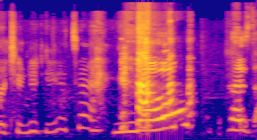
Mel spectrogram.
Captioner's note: laughing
